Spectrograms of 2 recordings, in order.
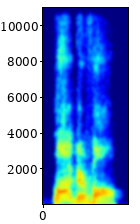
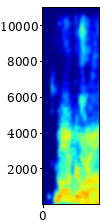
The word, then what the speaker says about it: Lagervall: Lager, like the beer. Yeah. Okay. Lagervall. Lagervall.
